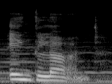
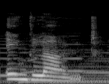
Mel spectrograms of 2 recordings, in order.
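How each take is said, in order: The two takes are said the same way.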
